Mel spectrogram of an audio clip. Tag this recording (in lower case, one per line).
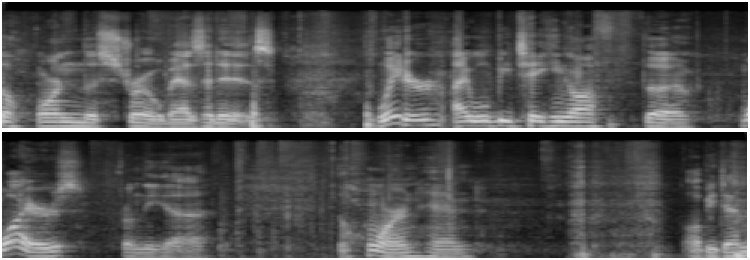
speech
